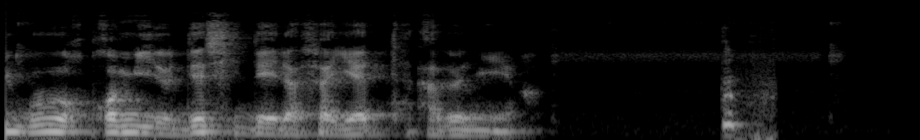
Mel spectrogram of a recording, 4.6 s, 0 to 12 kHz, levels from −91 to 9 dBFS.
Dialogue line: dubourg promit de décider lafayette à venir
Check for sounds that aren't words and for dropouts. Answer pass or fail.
fail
